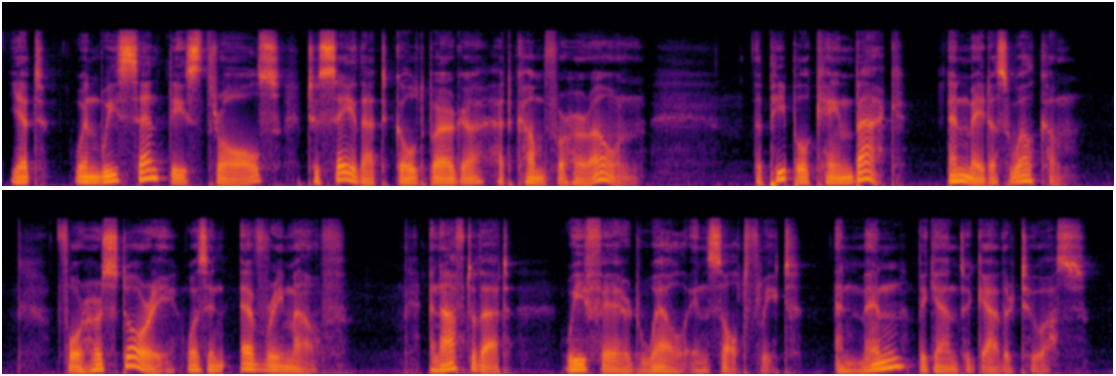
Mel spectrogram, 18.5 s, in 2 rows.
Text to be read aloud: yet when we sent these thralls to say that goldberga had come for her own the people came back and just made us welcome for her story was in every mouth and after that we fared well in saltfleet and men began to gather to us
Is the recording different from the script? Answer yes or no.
yes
